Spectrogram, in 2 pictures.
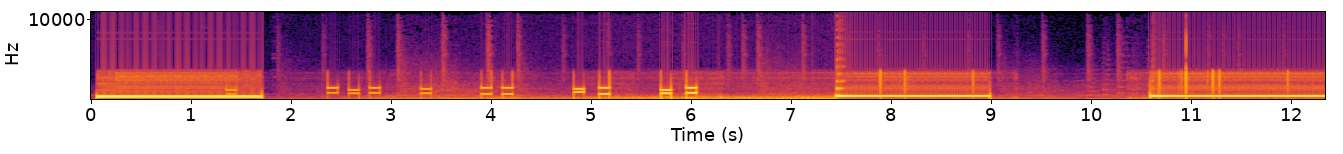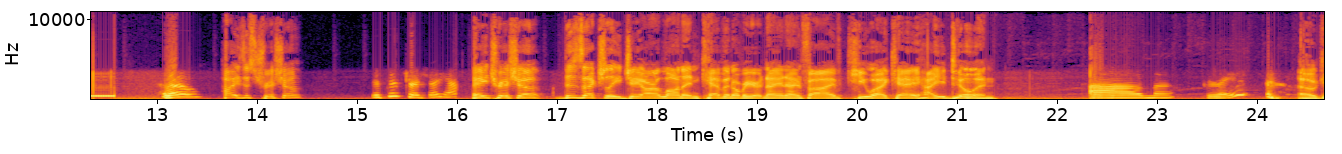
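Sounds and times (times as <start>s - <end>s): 
phone dial tone humming: 0.0s - 1.8s, 7.4s - 9.0s, 10.6s - 12.6s
speech: 13.1s - 14.5s, 15.1s - 21.5s, 22.3s - 24.6s.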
